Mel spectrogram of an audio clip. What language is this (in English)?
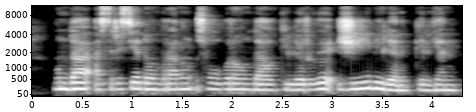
Kazakh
